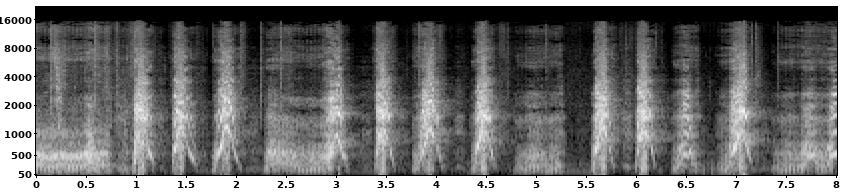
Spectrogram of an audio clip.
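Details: A frightened dog in Australia tries to bite a huge mantis, letting out a quick run of sharp, harsh barks about every half second, with low rumbling growls filling the gaps between bursts.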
